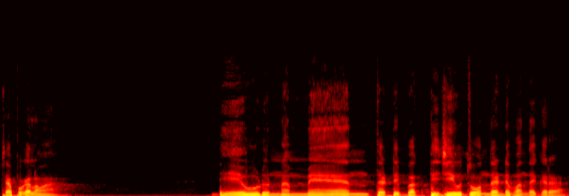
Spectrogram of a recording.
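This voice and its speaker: A male preacher delivering a sermon, swinging between raised, emphatic lines and hushed, quiet ones, and calling the congregation to repeat after him. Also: mid-range voice, unhurried. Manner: leads the congregation to repeat phrases aloud. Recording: long reverberant hall sound.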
